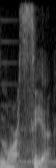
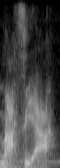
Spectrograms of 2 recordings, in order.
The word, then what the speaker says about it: Marcia: it's a sexy name her name is Marcia not Maria grenadians have no fin when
